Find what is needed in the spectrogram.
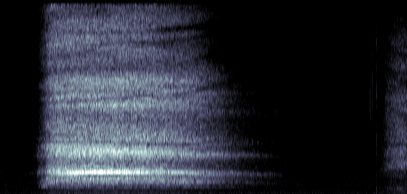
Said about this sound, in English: Take a deep inhalation. Exhale and let it go.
